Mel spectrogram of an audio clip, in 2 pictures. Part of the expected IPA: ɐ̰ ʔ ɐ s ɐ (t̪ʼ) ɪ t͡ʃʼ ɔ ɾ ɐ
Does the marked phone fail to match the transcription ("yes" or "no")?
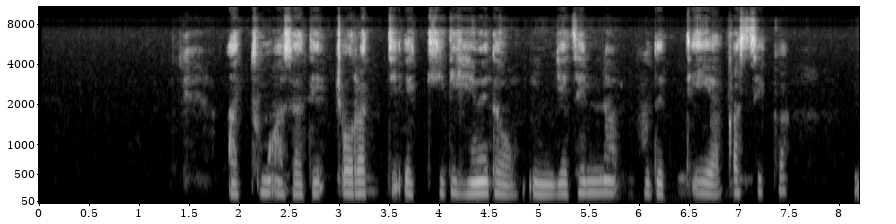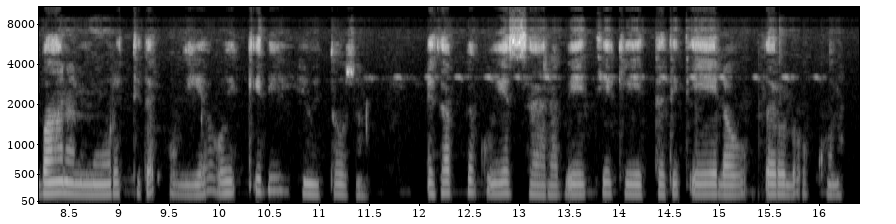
yes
